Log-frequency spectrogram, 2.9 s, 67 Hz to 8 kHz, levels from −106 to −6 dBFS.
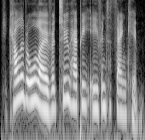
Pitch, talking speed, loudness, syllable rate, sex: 210 Hz, 205 wpm, -19 LUFS, 5.3 syllables/s, female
